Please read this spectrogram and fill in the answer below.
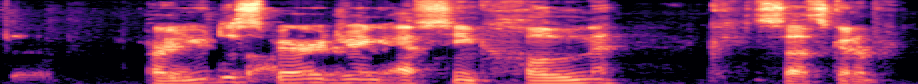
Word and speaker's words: Köln: Are you disparaging FC Köln? So that's going to correct my pronunciation on that. And yeah, Köln, yeah, the goat. Yeah, Köln. Okay, I overdid it.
